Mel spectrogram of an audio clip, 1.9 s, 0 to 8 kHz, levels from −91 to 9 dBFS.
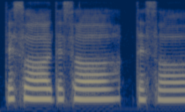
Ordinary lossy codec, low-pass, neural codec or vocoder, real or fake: none; none; none; real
